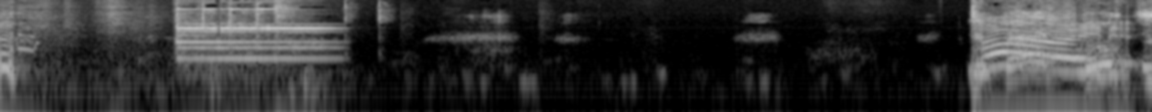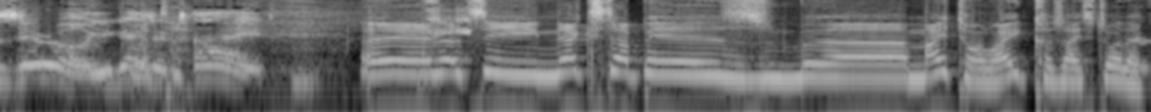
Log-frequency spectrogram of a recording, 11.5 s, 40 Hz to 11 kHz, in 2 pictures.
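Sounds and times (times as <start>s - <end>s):
electronic bell chime for a correct answer in a quiz game: 0.9s - 1.8s
speech: 5.0s - 11.5s.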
